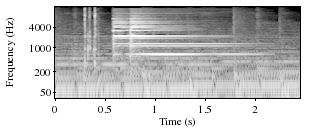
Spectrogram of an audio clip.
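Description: Two quick clicks, then a bright bell ding that rings out and fades over about a second: the notification-bell sound effect of a subscribe-button animation.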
